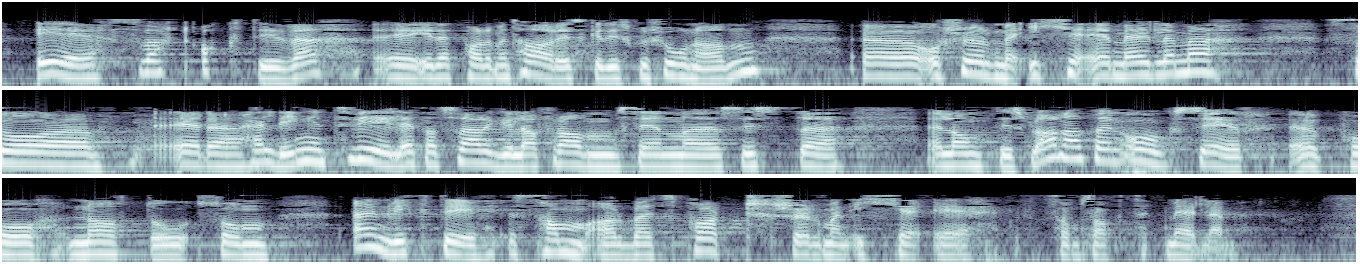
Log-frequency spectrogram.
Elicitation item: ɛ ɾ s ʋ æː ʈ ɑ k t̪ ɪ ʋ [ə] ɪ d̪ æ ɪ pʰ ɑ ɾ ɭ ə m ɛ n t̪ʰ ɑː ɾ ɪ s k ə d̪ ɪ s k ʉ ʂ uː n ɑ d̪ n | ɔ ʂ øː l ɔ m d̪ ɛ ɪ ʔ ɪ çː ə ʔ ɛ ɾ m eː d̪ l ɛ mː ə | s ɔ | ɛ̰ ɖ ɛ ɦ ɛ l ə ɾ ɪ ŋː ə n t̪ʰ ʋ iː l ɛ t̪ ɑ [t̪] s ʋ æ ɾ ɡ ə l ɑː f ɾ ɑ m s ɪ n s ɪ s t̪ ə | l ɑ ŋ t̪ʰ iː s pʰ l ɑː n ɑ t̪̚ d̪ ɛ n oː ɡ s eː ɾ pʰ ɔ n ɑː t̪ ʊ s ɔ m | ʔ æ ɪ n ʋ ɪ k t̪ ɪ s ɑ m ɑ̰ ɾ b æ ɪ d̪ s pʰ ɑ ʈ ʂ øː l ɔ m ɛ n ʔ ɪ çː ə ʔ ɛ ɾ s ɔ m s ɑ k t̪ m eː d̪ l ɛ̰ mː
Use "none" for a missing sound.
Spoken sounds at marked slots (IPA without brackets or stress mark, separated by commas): ə, t̪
